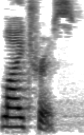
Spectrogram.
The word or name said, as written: litres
